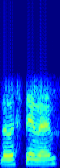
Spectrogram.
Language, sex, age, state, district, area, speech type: Hindi, female, 18-30, Uttar Pradesh, Azamgarh, rural, conversation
